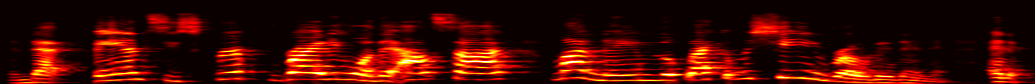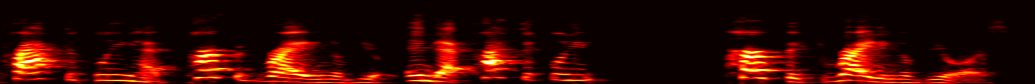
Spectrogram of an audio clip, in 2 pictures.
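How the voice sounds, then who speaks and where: Woman reading as an outspoken, lively schoolgirl. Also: sits high, normal speed, pitched above the performer's own voice, heavily acted. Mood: awed, pleased. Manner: folksy, candid, emphatic. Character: outspoken, questioning young schoolgirl writing letters, earnest and stubborn. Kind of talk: expressive storybook read-aloud in first person.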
